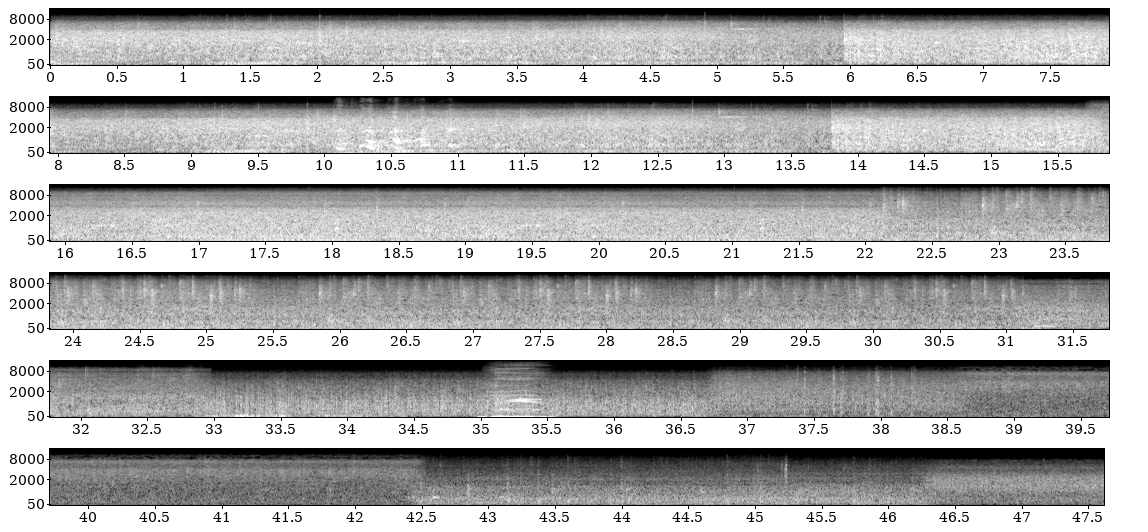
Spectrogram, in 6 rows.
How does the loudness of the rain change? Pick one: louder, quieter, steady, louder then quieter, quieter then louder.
quieter.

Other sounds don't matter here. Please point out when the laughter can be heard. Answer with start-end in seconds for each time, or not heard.
10.1-11.1, 35.0-35.5.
